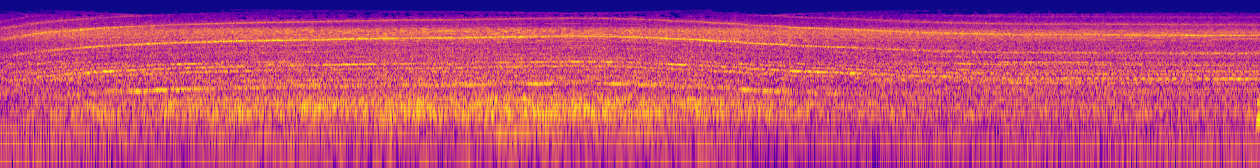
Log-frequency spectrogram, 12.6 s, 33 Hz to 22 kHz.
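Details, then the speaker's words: Monarch 10EE lathe, warmed up, electronic variable-speed drive rated to about 4000 rpm; spindle whine climbs quickly and evenly in pitch and settles after a speed increase, more responsive than the motor-generator drive; normal spindle acceleration. "the speed I set it off fast now the uh motor generator doesn't do that you turn it down it has to kind of wind down doesn't have this kind of response let's see how fast it go up"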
